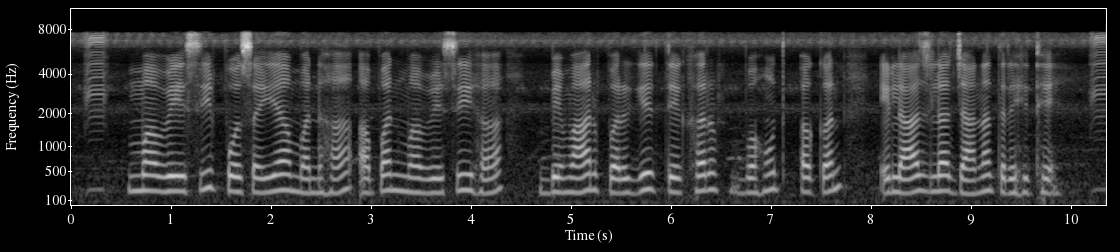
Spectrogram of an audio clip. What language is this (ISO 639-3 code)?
hne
